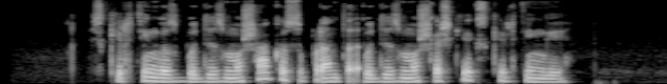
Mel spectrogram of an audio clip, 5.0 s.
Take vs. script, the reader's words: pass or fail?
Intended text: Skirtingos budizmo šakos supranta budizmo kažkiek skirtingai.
pass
